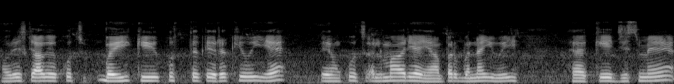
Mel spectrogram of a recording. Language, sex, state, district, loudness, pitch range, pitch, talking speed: Hindi, male, Rajasthan, Bikaner, -18 LUFS, 155-175 Hz, 165 Hz, 185 wpm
